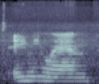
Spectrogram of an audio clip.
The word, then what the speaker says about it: Amielynn: And I'm like, no, just Amielynn. Here's how you spell it. And it's Amielynn, not. You can please have that third syllable there.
